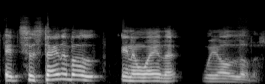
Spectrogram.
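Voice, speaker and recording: The audio is dull, and the voice is fairly high and sing-song, a little quick. It belongs to a middle-aged man from Galway, Ireland, an interview guest who works as a freelance theatre production manager, answering questions in a rambling, conversational way and often repeating words as he explains.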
